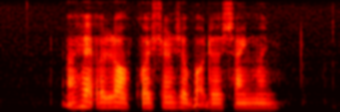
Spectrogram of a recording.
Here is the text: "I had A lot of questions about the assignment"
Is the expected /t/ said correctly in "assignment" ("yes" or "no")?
no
